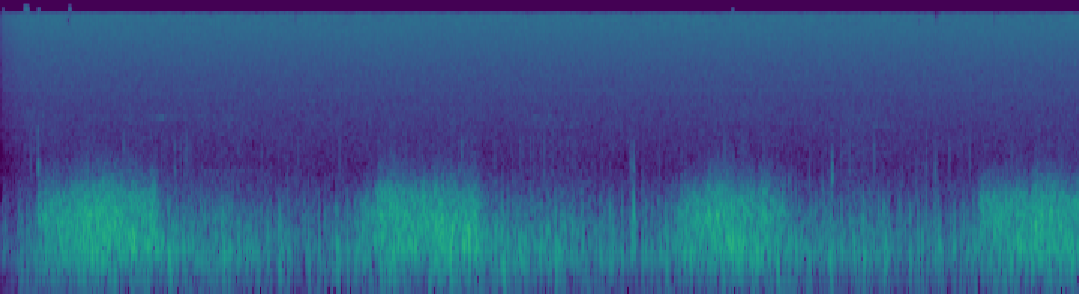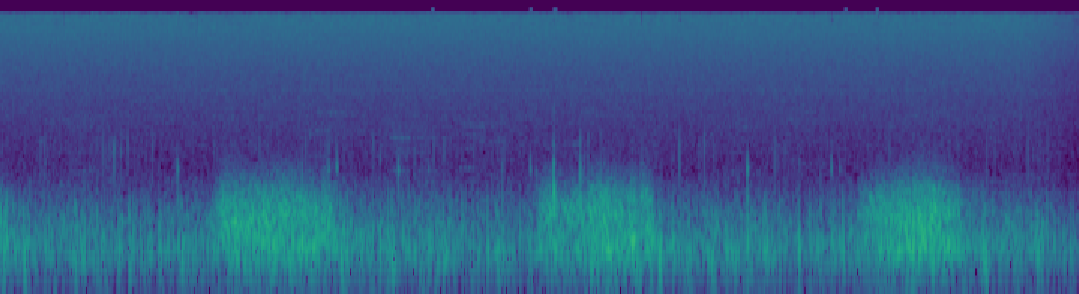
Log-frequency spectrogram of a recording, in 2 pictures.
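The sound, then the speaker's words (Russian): Harsh breathing through a stethoscope: seven muffled, low rushing breaths in a steady rhythm, about four seconds apart, each swelling and fading at a similar length, with no voices. “Таким образом, жесткое дыхание характеризуется несвойственным нормальному везикулярному дыханию, равенством продолжительности фаз вдоха и выдоха”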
